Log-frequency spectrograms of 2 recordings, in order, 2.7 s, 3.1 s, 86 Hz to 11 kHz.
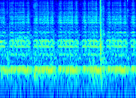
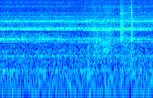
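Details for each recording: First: Harman Kardon CD 191 cassette deck before repair, heads stuck up, eject jammed; continuous buzzing grind with rough rhythm about twice a second, nothing moving, transport mechanism grinding. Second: Harman Kardon CD 191 cassette deck after transport mechanism repair: smooth, even whir with steady high tone, no dragging or slipping; good rewind torque.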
